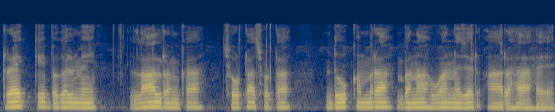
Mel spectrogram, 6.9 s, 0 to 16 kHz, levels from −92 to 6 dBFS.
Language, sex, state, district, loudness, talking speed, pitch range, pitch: Hindi, male, Bihar, Kaimur, -20 LUFS, 145 wpm, 105-115 Hz, 110 Hz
